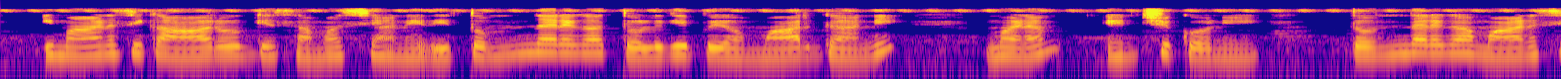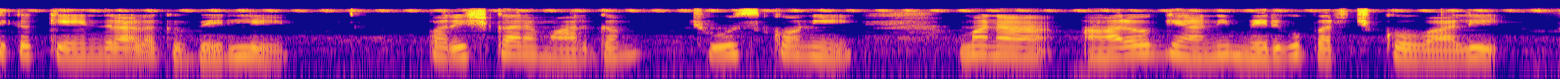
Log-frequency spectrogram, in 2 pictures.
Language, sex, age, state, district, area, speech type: Telugu, female, 30-45, Telangana, Jagtial, urban, spontaneous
